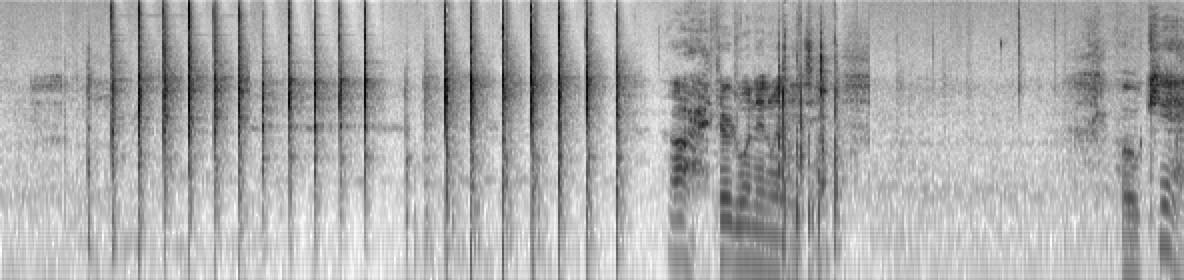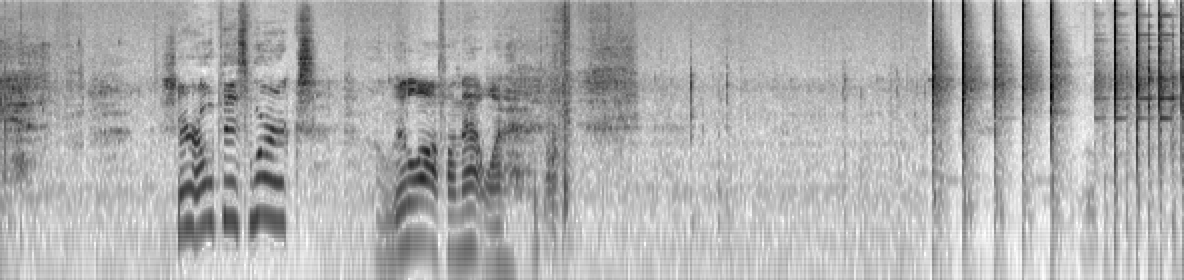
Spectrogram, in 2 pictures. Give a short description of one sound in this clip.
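A hammer taps sharply and rapidly on metal.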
